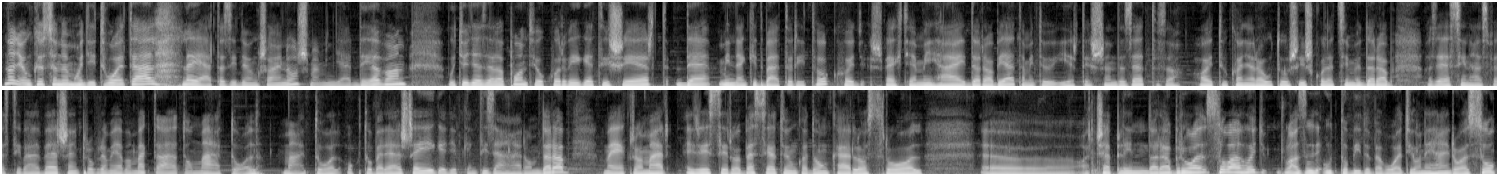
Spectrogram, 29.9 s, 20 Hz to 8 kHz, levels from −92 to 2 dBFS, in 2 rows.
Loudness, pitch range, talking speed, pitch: -18 LUFS, 160-190 Hz, 150 wpm, 170 Hz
